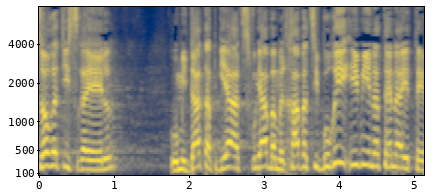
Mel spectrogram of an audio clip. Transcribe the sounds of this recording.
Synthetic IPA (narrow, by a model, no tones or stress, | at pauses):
so̞ʁet̪isʁae̞l | umidat̪hapɡiaːt͡sfujabemeʁχavhat͡sibuʁiʔimjenate̞nhajete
